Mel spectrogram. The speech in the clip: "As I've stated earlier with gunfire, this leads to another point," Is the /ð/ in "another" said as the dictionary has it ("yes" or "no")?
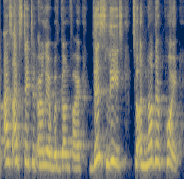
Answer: yes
